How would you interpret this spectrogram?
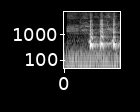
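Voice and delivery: breathy manic giggle; high crazed cackle; high unvoiced cackle. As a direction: giggle like a madman. Mad laugh in crazy voice.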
